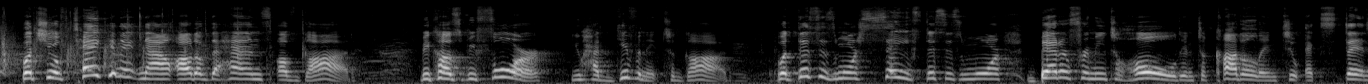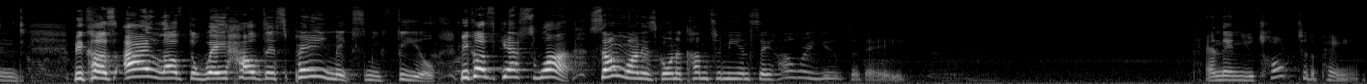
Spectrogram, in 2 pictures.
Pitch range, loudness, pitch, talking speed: 235-305 Hz, -21 LUFS, 265 Hz, 160 wpm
